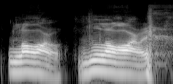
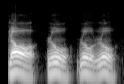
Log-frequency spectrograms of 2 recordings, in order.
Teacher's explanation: You don't want the tongue to hit really hard. It's a tap, just like a D.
